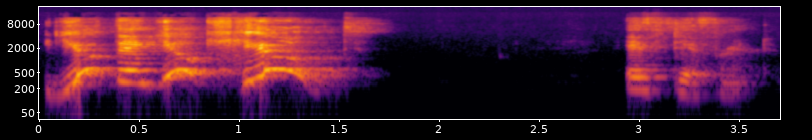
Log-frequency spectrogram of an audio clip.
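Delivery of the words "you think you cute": much higher and louder, slow, cheering; high, delighted hype; playful admiring. Shown as a demonstration. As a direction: lift it up like a compliment.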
